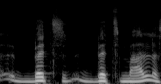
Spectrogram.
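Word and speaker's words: Bethmale: Donc c'est le fromage Betmal, c'est comme ça qu'on prononce, c'est un fromage de l'Ariège que je connais pas d'ailleurs.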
